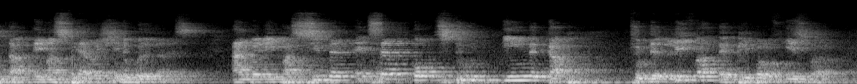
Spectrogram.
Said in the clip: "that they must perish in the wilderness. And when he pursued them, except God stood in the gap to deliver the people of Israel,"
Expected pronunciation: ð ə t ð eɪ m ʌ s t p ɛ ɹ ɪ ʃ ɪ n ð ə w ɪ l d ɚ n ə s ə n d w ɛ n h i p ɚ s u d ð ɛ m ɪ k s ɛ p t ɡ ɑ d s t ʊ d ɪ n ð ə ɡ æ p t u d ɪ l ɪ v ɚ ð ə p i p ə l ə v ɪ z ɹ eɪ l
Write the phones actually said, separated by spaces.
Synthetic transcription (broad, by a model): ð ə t ð eɪ m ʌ s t p ɛ ɹ ɪ ʃ ɪ n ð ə w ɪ l d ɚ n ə s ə n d w ɛ n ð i p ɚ s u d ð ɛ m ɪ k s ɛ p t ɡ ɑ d s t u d ɪ n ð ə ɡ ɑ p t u d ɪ l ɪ v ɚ ð ə p i p ə l ə v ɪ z ɹ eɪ l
